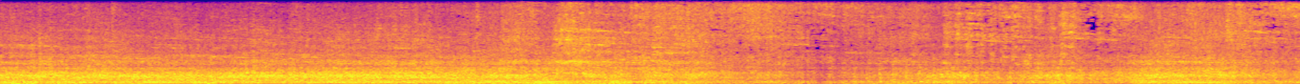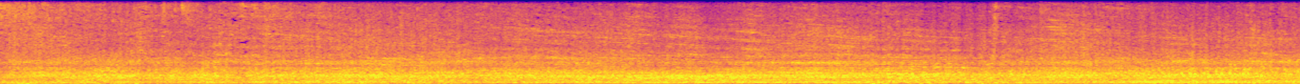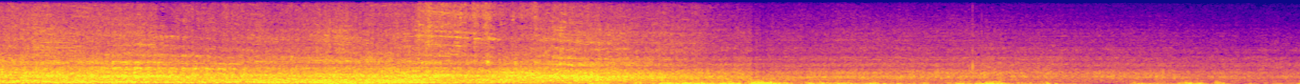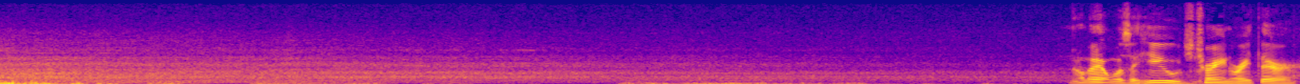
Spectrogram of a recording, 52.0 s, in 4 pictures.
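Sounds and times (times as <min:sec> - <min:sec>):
train wheels clattering on rails: 0:00.0 - 0:38.4
wheel squeal: 0:05.5 - 0:11.5.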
